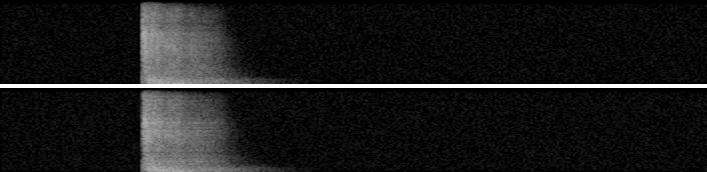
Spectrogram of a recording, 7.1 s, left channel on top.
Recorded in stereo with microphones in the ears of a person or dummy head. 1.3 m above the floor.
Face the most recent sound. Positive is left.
turn(degrees=60)  # may be behind; listen again after turning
